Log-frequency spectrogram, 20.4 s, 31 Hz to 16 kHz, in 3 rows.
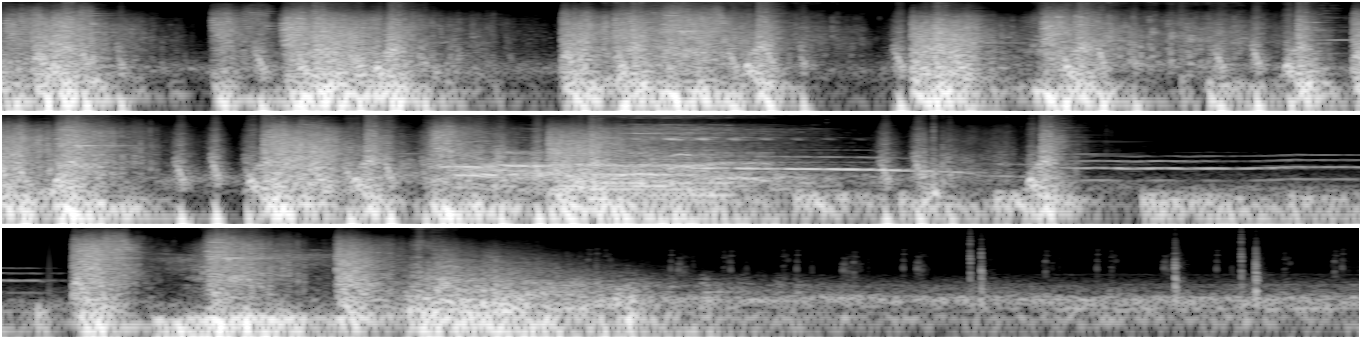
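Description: Battle noise from WarCraft 3 Frozen Throne, with dense thuds, impacts and shattering hits piling up, a few tonal game effects partway through, then fading to sparse clicks near the end.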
